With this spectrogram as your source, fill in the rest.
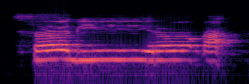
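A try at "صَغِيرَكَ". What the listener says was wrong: salah yang panjangnya ro ginya doang sogiroka kemudian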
